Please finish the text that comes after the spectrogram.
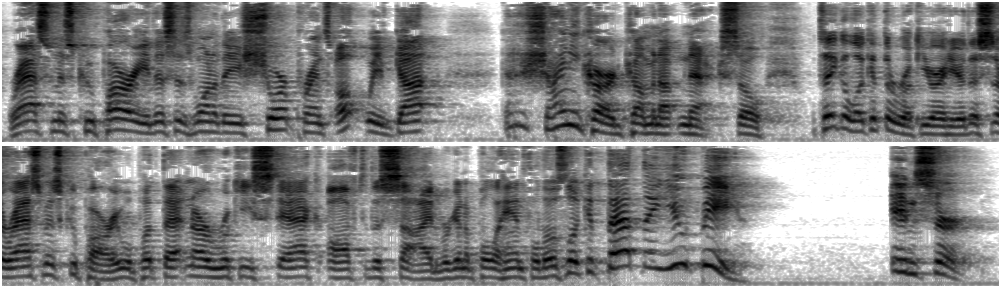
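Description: Upbeat man with a higher-pitched voice. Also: lively intonation, fairly quick. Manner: upbeat, addresses viewers directly. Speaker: sports broadcaster hosting a card unboxing. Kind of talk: casual unboxing commentary. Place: indoor room at a wooden table.

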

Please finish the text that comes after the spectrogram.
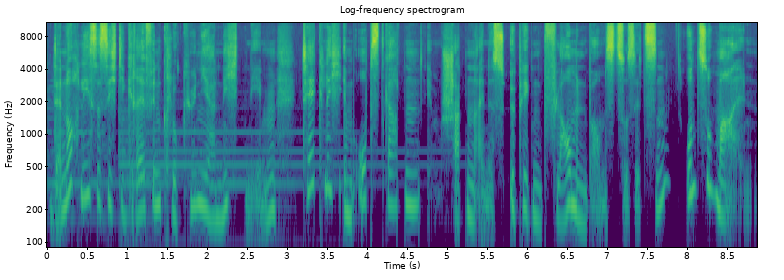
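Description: A woman's voice: mid-range voice, dark tone, no echo. A middle-aged woman reading scripted storybook narration as a storyteller, close to the microphone. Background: music.

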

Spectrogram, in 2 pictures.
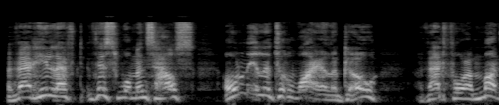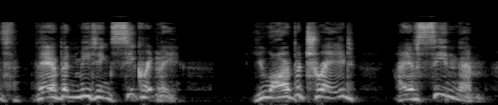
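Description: A man's voice: sits high, very animated, unhurried, a bit bright, husky, no room sound, pitched above the performer's own voice, exaggerated voice. A man voicing a menacing, vengeful older uncle who blackmails and accuses vehemently in an audiobook story. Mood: vehement, accusing.

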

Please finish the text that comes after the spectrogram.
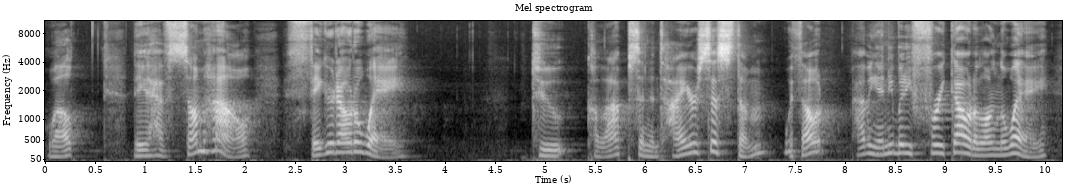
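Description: A man's voice: fairly high pitch, sing-song, unhurried, a bit bright. A man giving emphatic, scornful commentary on finance charts in a screen-share voice-over. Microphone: voice-over on screen recording.

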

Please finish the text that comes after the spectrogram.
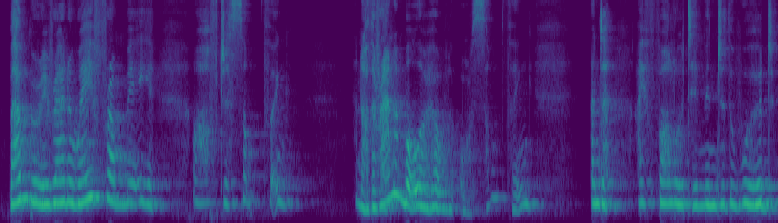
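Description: A woman playing a lost, fretful Victorian lady in a radio play, halting and tender, with breathy gasps and whispers. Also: high voice, reverberant.

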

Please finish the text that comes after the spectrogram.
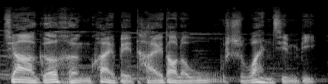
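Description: A man's voice: sits low, measured pace, fairly bright tone. A man narrating a scripted audiobook story. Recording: music behind the voice.

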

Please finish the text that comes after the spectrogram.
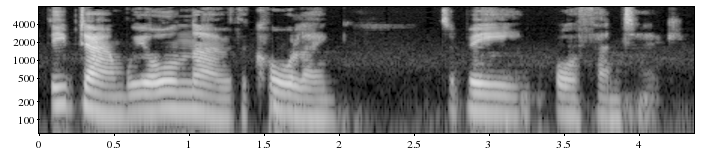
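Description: A man, preaching a measured, earnest, reflective sermon to camera as a priest. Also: mid-range voice, no room sound, highs cut off. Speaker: priest leading online worship. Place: outdoors in a rural churchyard. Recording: outdoor camera recording with ambient noise.

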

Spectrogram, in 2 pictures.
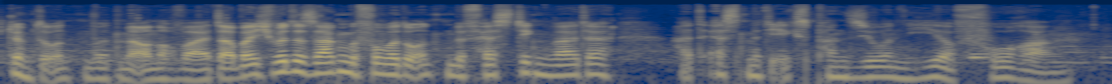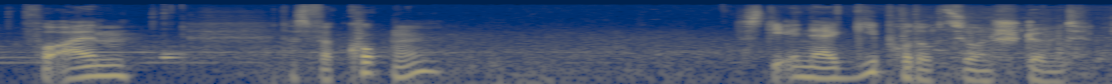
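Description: A man's voice: mid-range voice, expressive, fairly quick, music in the background. A man giving casual gameplay commentary, muttering to himself as he thinks aloud. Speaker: Let's Play gamer.

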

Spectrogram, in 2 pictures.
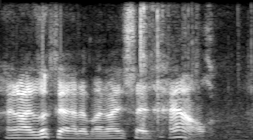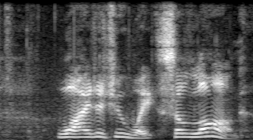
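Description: A man in his seventies telling a short funny anecdote on a video call, slowing down for the punchline. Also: a little high, a bit bright, a little hiss or hum. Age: 70s. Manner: storyteller, slows for effect. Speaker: club member telling a story. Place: home room.

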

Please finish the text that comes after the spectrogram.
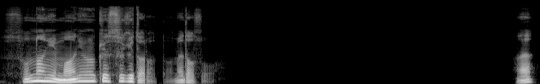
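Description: A man's voice: medium pitch, expressive, fast, mellow, dry recording, studio quality, natural voice. A young man acting a curt, flustered boyfriend who hides his affection, with a hesitant, brusque delivery in a romance audio drama. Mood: groggy, sheepish. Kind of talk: Japanese romance audio drama aimed at women.

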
